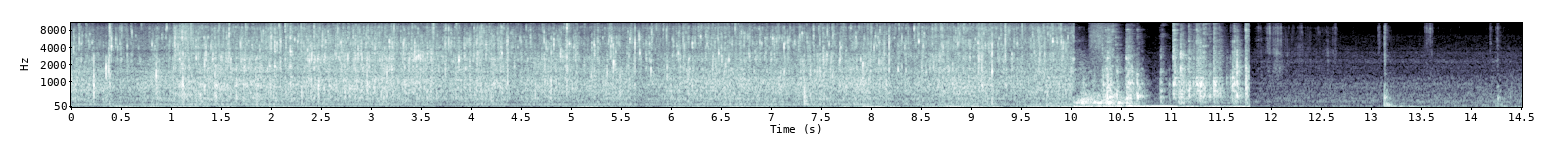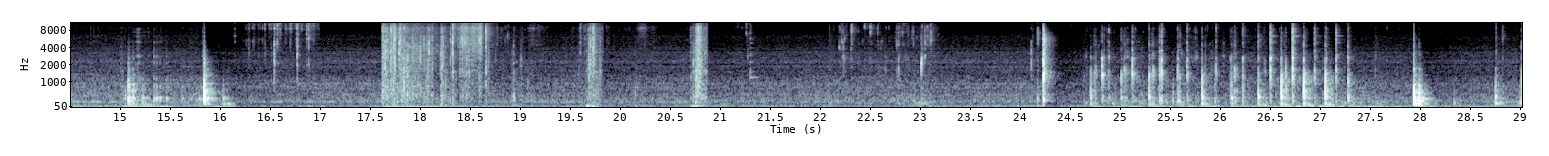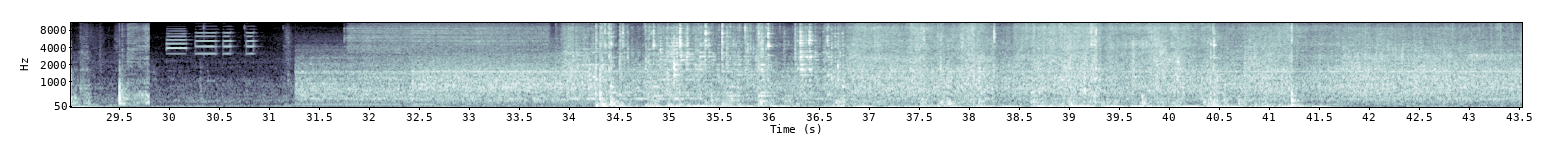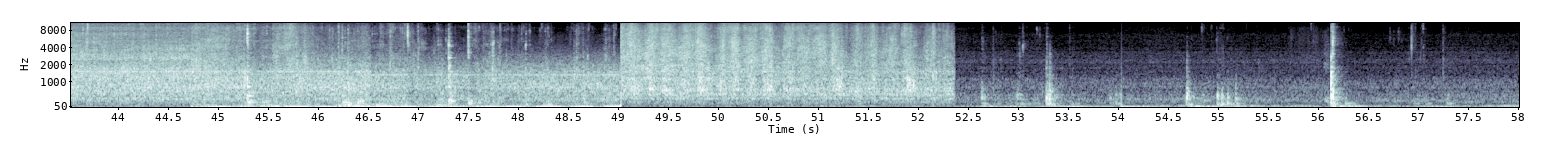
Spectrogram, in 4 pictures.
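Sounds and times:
chicken deep-frying in oil: 0:00.0 - 0:10.1, 0:31.3 - 0:52.4.

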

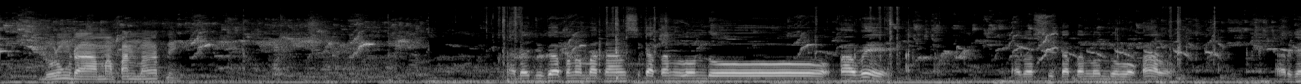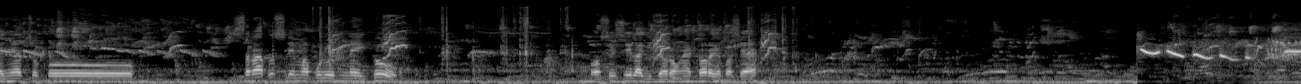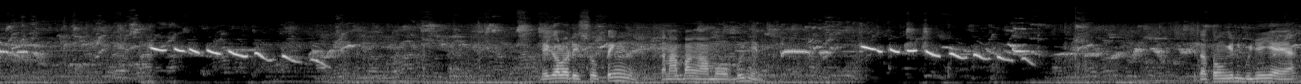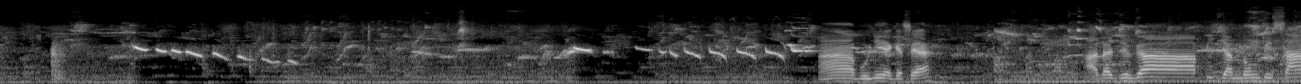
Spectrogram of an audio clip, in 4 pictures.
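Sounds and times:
songbird whistling: 0:24.4 - 0:29.7, 0:33.8 - 0:38.1, 0:39.9 - 0:48.0.

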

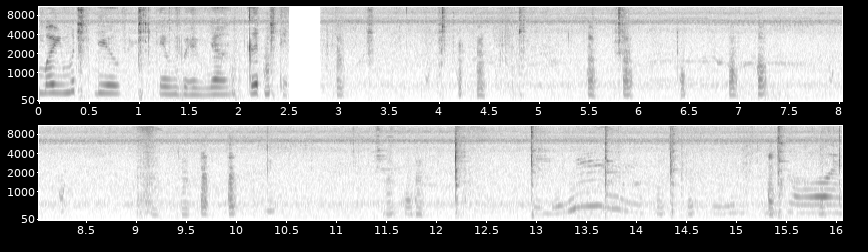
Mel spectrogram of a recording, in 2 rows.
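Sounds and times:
fowl calling: 0:02.8 - 0:03.3, 0:04.1 - 0:08.4, 0:09.4 - 0:10.2, 0:11.4 - 0:12.0.

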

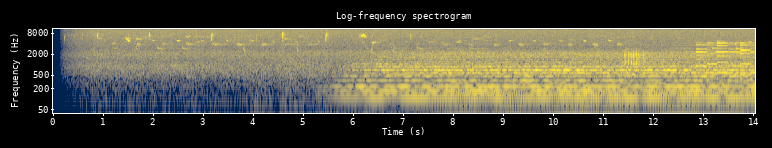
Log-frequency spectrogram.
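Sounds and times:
faint outdoor background noise: 0:00.1 - 0:14.0
soft ambient music: 0:04.6 - 0:14.0
high bird chirps: 0:11.2 - 0:11.9.

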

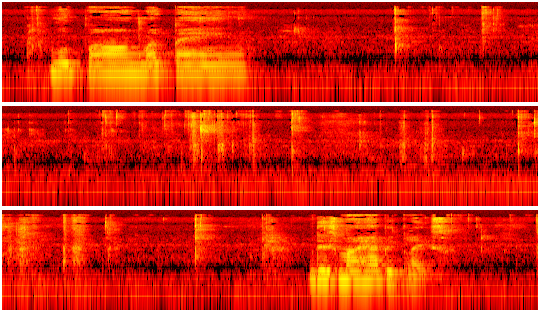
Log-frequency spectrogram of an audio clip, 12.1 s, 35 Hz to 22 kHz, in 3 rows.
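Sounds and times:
person chewing food: 0:02.0 - 0:10.2.

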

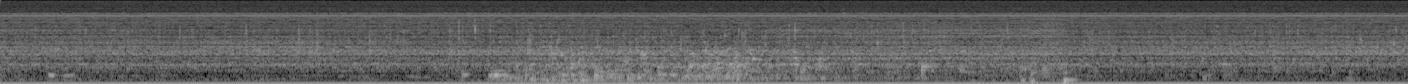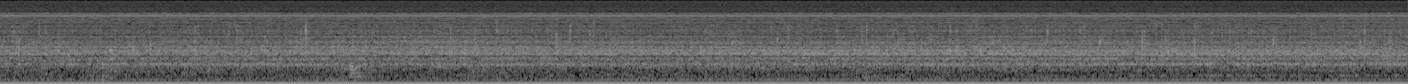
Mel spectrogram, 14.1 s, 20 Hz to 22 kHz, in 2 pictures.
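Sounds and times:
faint underwater hiss: 0:00.0 - 0:14.0
scuba bubbles gurgling: 0:02.3 - 0:06.3.

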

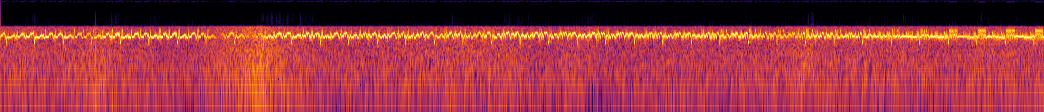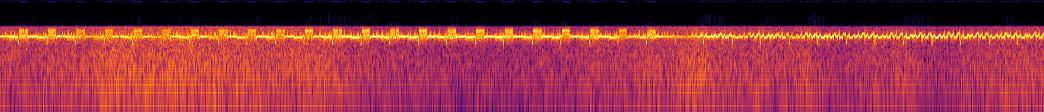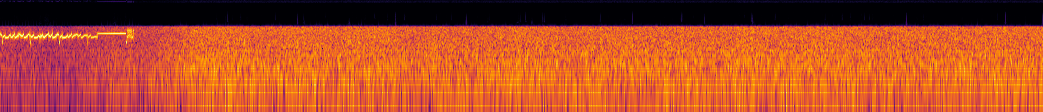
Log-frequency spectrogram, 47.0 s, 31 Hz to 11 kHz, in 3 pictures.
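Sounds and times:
warbling buzzing signal tone: 0:00.0 - 0:33.4
radio static: 0:00.0 - 0:46.9.

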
